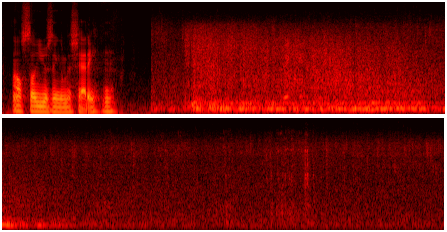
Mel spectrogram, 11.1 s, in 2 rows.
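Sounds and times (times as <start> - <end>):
low rumble: 1.9 - 7.5
rain hissing: 1.9 - 11.0.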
